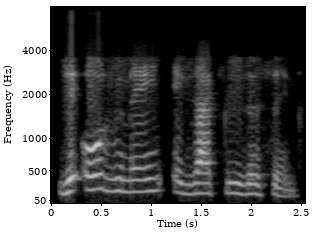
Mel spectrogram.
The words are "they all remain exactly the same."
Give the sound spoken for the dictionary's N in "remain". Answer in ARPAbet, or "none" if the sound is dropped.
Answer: N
